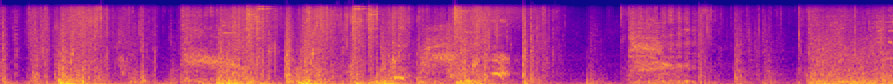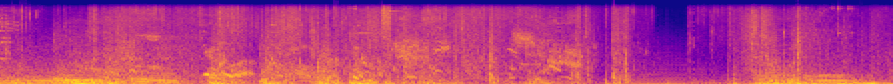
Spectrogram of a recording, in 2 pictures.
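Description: Explosions boom and crash.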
